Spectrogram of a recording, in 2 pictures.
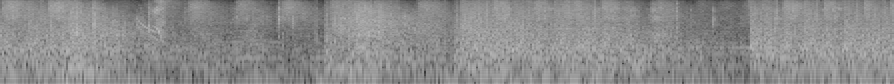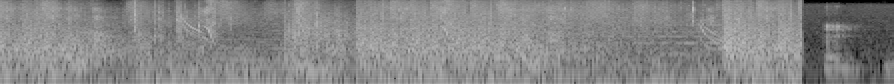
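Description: Loud, sustained gunfire in a film firefight, rapid automatic bursts and overlapping shots in clustered volleys, ending abruptly in near silence.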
